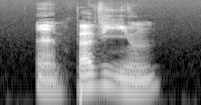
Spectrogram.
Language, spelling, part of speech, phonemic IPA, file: French, pavillon, noun, /pa.vi.jɔ̃/, Fr-pavillon.ogg
- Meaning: 1. pavilion (tent, structure, ear part) 2. ensign, flag (nautical flag) 3. house, villa, lodge 4. bell (part of brass instrument) 5. pavilion 6. colours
